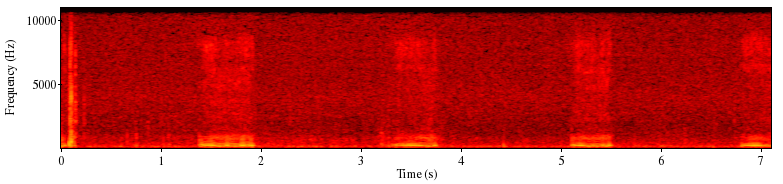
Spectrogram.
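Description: A French Bulldog snores in rough, rattling bursts about every two seconds, with a low steady hum behind.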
